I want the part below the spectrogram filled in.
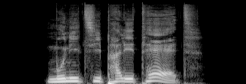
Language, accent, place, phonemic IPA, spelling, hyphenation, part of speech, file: German, Germany, Berlin, /munit͡sipaliˈtɛːt/, Munizipalität, Mu‧ni‧zi‧pa‧li‧tät, noun, De-Munizipalität.ogg
- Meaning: municipal authorities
